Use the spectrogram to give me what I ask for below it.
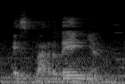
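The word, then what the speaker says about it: espardenya: in catalan there is a word that is pronounced espardena is it's a difficult word right because the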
